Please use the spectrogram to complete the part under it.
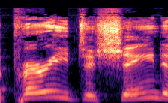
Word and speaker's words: Prairie du Chien: Is it uh, Prairie du Chien? Is that right? Is that how you pronounce it? Yep, that's that's in the other part of Wisconsin.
